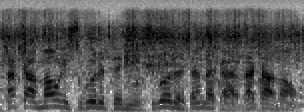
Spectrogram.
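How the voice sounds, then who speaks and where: A man's voice: a little high, animated, racing, natural voice. An actor playing a Portuguese fisherman, a native Portuguese speaker giving brief, practical orders in a radio drama. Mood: urgent. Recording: very noisy sloshing water ambience.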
